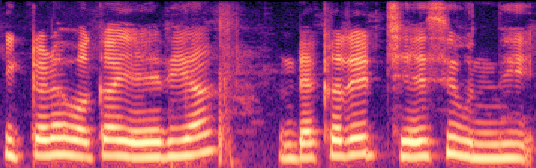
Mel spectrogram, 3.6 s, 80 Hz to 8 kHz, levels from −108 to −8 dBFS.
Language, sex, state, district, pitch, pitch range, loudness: Telugu, female, Andhra Pradesh, Annamaya, 230 Hz, 215-245 Hz, -13 LUFS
